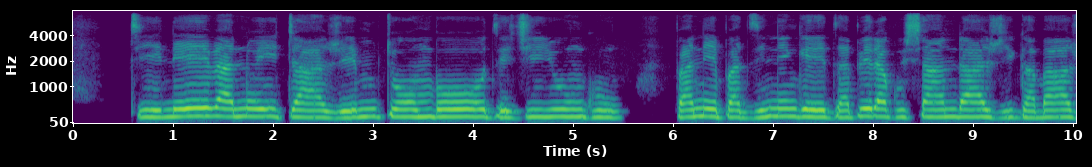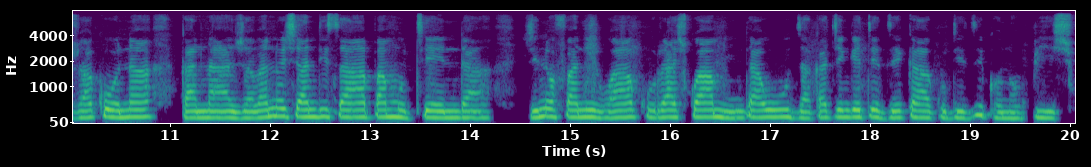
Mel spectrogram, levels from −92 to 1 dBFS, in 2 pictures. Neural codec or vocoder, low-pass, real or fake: vocoder, 44.1 kHz, 128 mel bands every 512 samples, BigVGAN v2; 7.2 kHz; fake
